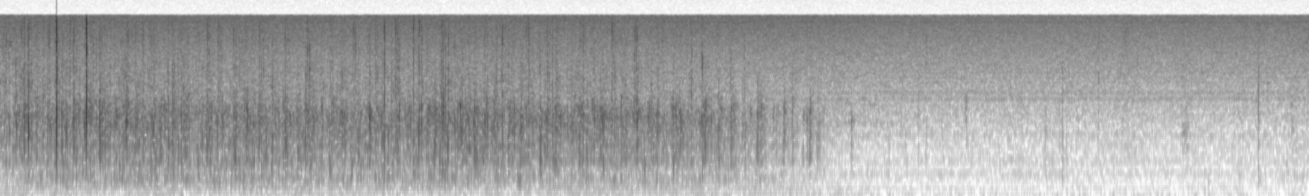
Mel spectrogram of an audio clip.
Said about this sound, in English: Ladies and gentlemen, join me in a round of applause for a terrific Deputy Secretary of Defense, Ash Carter.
